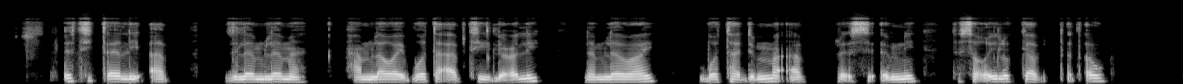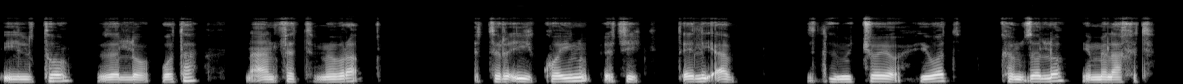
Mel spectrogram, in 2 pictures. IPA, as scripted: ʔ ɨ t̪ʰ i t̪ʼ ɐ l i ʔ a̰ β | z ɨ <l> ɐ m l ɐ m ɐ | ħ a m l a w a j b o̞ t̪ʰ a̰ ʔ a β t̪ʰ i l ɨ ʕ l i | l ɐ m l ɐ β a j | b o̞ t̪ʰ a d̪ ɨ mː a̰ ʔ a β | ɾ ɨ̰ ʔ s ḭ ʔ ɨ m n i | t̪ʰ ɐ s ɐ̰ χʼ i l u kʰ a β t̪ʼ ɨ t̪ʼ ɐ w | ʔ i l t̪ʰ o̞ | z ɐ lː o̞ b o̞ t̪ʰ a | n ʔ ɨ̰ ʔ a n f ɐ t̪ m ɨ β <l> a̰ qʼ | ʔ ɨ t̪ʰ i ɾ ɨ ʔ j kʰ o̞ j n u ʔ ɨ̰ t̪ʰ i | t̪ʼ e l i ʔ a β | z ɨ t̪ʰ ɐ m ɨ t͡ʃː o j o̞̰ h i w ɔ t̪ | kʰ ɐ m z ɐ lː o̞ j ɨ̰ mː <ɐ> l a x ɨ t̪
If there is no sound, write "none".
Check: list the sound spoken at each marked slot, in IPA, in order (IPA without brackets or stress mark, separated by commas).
l, ɾ, ɐ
